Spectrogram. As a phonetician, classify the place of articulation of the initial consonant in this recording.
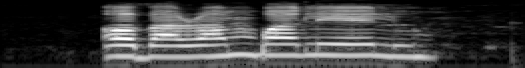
labial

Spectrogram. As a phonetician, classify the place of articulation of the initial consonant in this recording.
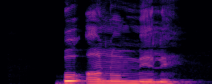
labial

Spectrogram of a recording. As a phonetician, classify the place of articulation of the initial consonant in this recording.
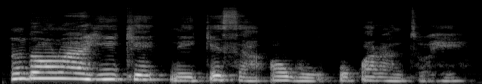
alveolar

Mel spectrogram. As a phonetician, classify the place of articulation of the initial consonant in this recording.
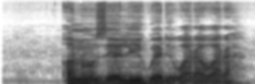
alveolar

